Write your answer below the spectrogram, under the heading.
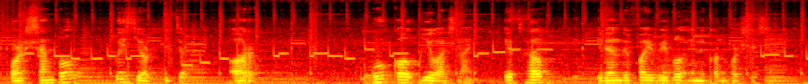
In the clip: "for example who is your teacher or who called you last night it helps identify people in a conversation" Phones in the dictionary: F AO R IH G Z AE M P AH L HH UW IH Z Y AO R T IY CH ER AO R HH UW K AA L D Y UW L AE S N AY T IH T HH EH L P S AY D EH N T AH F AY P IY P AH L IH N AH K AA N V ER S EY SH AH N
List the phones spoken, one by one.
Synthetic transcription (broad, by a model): F AO R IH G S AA M P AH L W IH S Y AO R T IY CH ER AO R HH UW K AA L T Y UW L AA S N AY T IH T HH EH L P AY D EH N T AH F AY P IY P AH L IH N AH K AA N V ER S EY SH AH N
